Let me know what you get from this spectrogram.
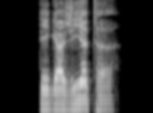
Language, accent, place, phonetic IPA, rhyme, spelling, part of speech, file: German, Germany, Berlin, [deɡaˈʒiːɐ̯tə], -iːɐ̯tə, degagierte, adjective, De-degagierte.ogg
- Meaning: inflection of degagiert: 1. strong/mixed nominative/accusative feminine singular 2. strong nominative/accusative plural 3. weak nominative all-gender singular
